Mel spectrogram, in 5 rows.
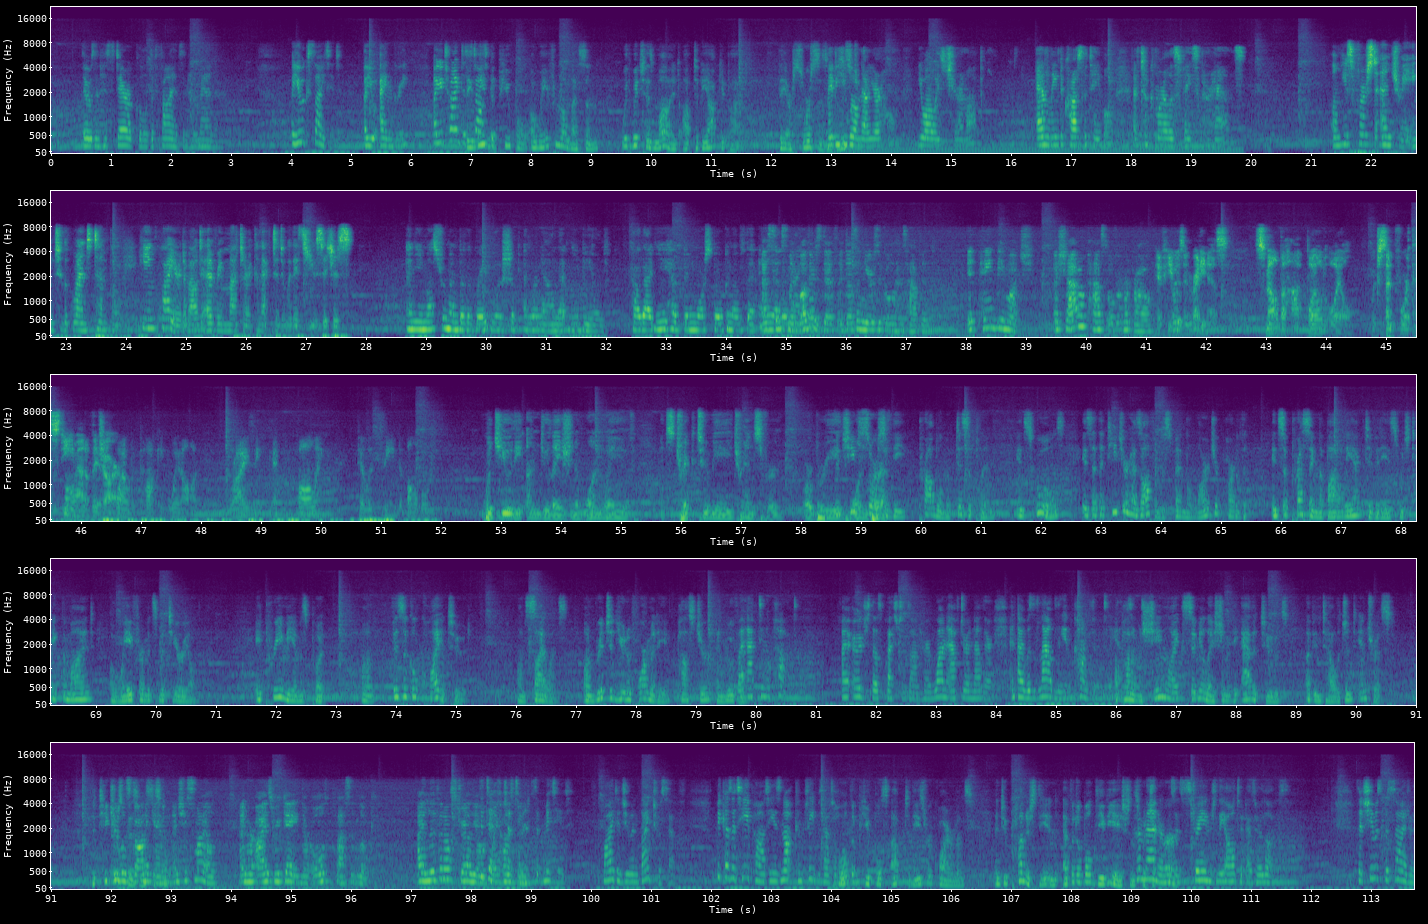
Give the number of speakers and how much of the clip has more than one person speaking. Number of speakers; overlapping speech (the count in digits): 9, about 9%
